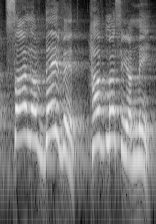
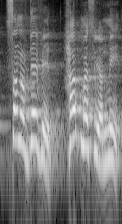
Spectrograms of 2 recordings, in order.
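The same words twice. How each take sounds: First: Very high, slow, loud plea; crying out louder. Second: Calling out. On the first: Preacher voices blind Bartimaeus crying louder to Jesus, slow pleading shout. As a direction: stretch it out and cry it even louder. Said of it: "he cried out all the louder". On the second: Blind man calling to Jesus. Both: Retold or imitated.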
